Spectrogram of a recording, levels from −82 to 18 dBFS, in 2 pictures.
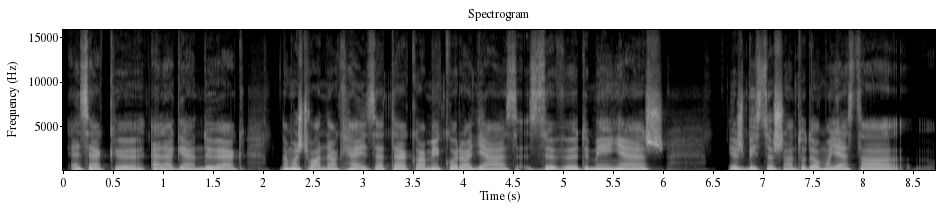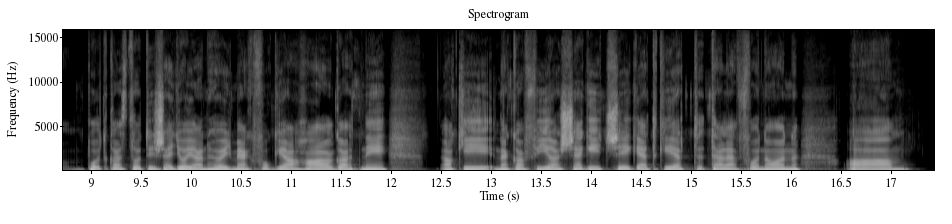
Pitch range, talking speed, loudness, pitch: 100-110 Hz, 105 wpm, -17 LUFS, 105 Hz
